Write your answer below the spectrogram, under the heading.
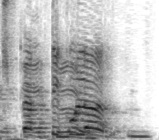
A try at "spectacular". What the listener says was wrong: Spectacular nahi, I is not there. What's it? See, read the spelling. Spelling bolo. So break the word and speak now. Spectacular.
